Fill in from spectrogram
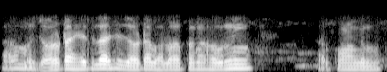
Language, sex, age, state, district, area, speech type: Odia, male, 45-60, Odisha, Kendrapara, urban, conversation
